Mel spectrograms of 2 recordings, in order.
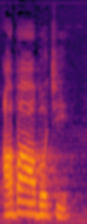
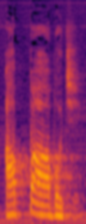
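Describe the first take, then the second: First: The middle consonant of the first word is soft. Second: The middle consonant of the first word is tense.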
